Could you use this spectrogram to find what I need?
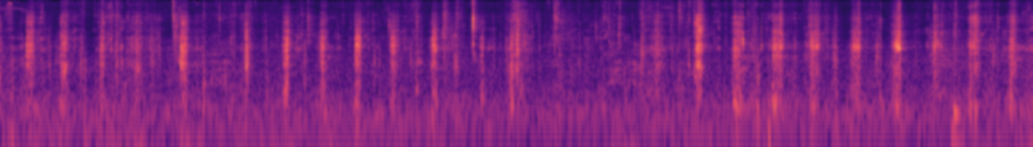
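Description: A man chews food close to a microphone with wet, crunchy mouth sounds.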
